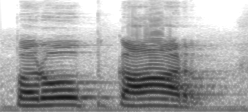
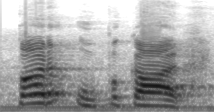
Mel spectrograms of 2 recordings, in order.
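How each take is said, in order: First: It is said smoothly with no break. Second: There is a stop between the two parts.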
